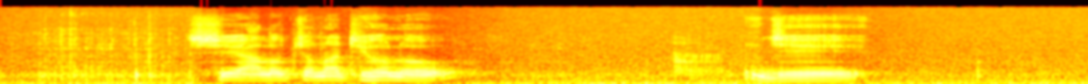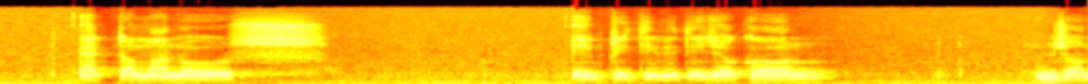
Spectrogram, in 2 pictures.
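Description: A man speaks in short, spaced phrases close to a microphone, with brief pauses between them.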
